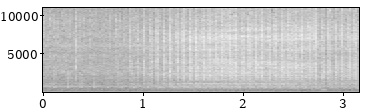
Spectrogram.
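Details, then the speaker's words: Subaru WRX STI at idle with the timing cover off: a fast, steady tick-knock about four per second. Suspected rod knock proved to be a failed timing tensioner; the noise stops when tension is applied. "you hear all that noise and then the second I put tension on it no more noise so I just want to say that when your car sounds like it's knocking when your car sounds like it's knocking check that first"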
